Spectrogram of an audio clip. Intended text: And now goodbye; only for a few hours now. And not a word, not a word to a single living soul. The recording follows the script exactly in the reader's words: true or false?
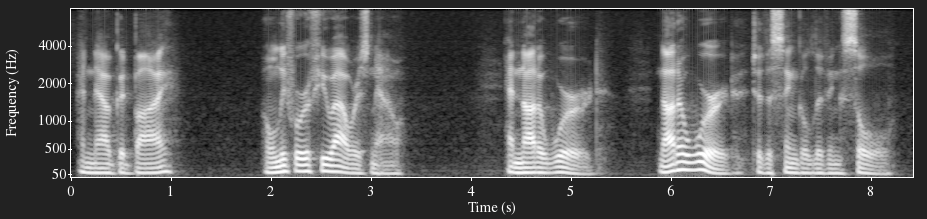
false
